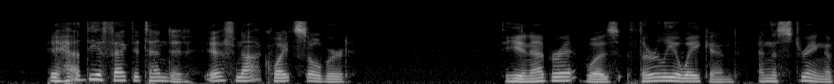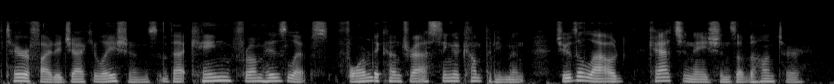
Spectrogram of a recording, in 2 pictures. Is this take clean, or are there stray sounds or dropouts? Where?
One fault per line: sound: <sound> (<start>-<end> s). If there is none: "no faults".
no faults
